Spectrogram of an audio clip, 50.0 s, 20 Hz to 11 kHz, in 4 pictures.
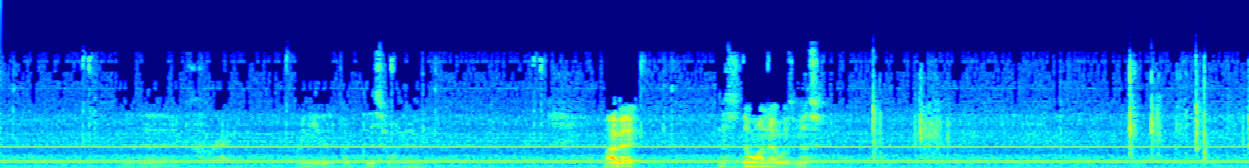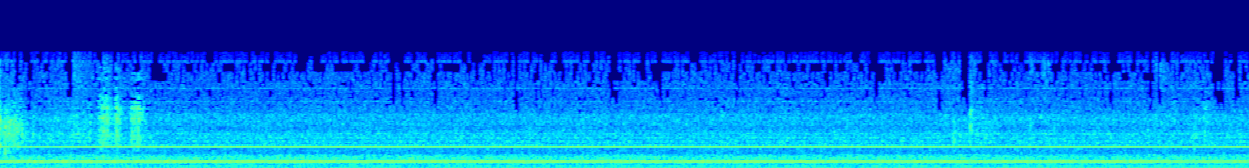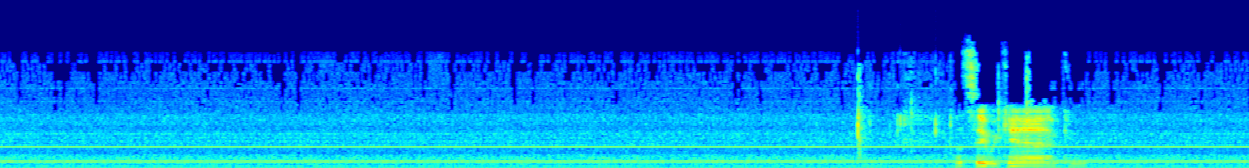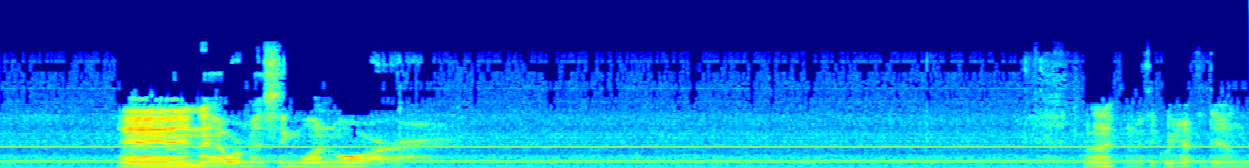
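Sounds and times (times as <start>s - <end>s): electrical hum: 0.0s - 49.9s.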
